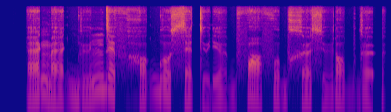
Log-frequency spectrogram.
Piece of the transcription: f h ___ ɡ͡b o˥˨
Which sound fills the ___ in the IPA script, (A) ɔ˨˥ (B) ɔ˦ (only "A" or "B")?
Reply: A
